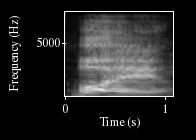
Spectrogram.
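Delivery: high, loud, drawn-out exasperation; fed up, scolding him. Real, not acted. Scolding Henry on screen, in an exasperated high voice.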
